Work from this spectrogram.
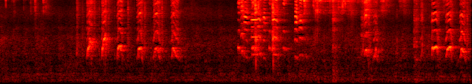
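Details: Shih Tzu dogs roughhousing in a wrestle, with a run of quick harmonic squeaks repeated about every half second, then a noisier scuffle burst and more squeaks, over constant low indoor hum.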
